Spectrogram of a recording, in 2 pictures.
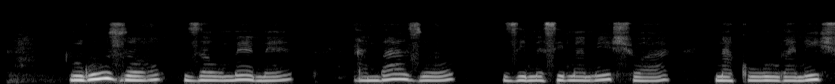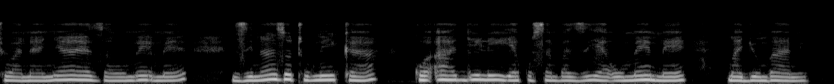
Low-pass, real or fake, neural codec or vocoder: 7.2 kHz; fake; vocoder, 22.05 kHz, 80 mel bands, Vocos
